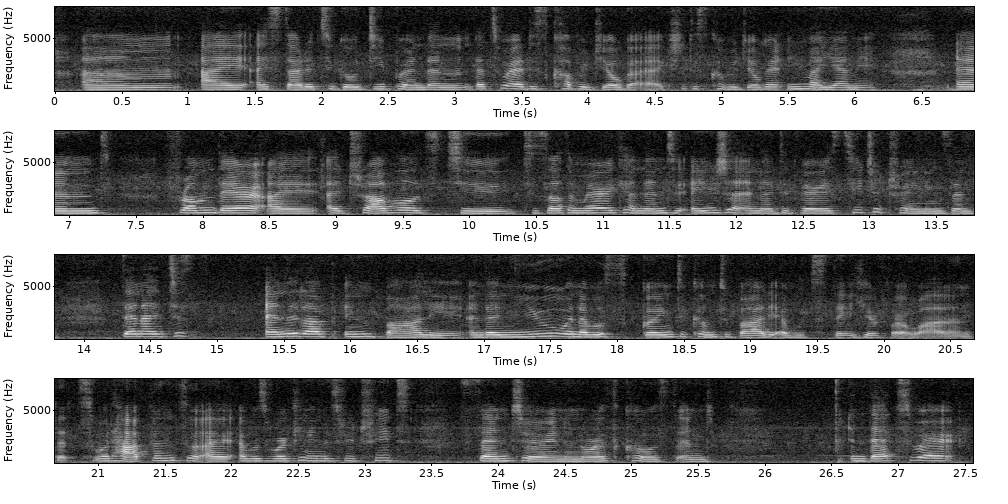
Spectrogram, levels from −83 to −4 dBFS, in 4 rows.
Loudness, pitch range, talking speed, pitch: -24 LUFS, 190-215 Hz, 190 wpm, 200 Hz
